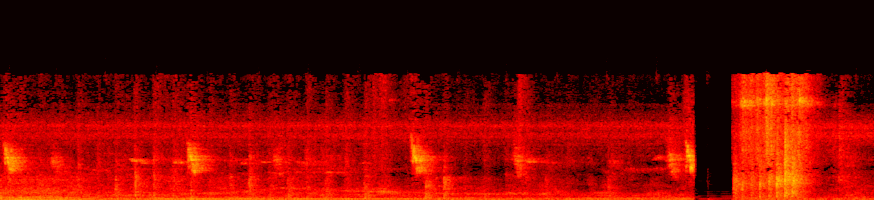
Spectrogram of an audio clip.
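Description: Small birds chirping, short high chirps every second or two over a faint low hum. Near the end the sound drops out for a moment, then a loud rushing noise lasts about a second.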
